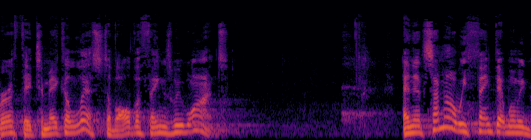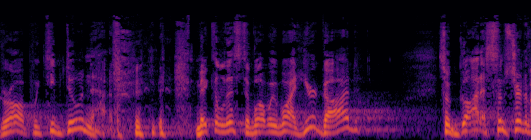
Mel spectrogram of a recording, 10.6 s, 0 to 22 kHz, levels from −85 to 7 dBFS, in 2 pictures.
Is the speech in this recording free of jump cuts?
yes; 0 cuts

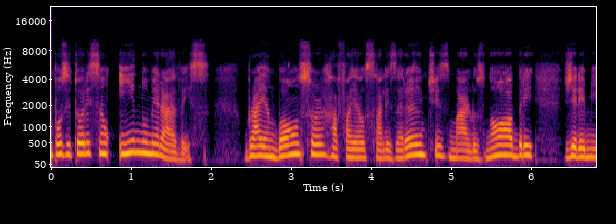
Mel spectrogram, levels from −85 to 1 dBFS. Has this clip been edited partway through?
no; 0 cuts

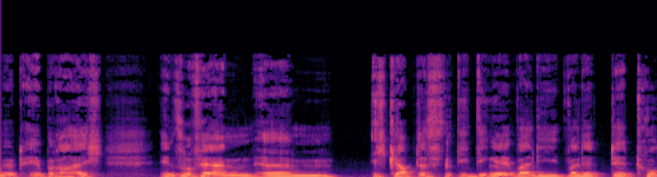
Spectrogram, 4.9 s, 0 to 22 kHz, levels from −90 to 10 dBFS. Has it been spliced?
no; 0 cuts

